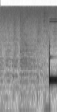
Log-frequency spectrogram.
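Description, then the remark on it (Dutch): A loud, steady telephone tone suddenly cuts in after a moment of quiet low background noise and holds unbroken to the end, as a phone calls someone back. “Gaat die nou wel opnemen? Of bel ik nou heel iemand anders terug?”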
